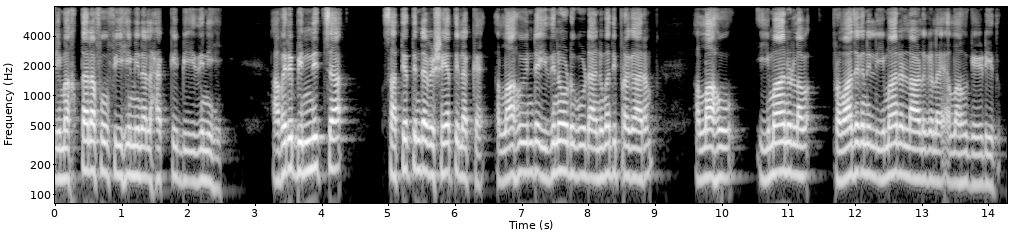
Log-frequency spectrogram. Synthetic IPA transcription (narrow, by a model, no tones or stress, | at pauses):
limɐxt̪ɐlɐfuːfiːɦiminɐlħɐkːibiːðniɦi | ɐʋɐɾubinːit͡ɕːɐ | sɐt̪jɐt̪ːinde̞ʋiʂɐjɐt̪ːilo̞kːe̞ | ɐlːaːɦuʋinde̞iðino̞ːɽukuːɽeɐnumɐðiprɐɣaːɾɐm | ɐlːaːɦu | iːmaːnuɭːɐ | prɐʋaːd͡ʑɐɣɐniliːmaːnuɭːɐaːɭuɣɐɭe̞ʔɐ̰lːaːɦukeːɽijɐðu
